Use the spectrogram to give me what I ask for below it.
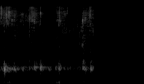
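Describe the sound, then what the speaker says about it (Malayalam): Water is poured into squeezed tamarind and green chillies in a Kerala village kitchen, a short, quiet trickling splash lasting about a second before it stops abruptly. "ആവശ്യത്തിന് വെള്ളം ഒഴിച്ചു കൊടുക്കാം."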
